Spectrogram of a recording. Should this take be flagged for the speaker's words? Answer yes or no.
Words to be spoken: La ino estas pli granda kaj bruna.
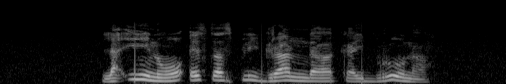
no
